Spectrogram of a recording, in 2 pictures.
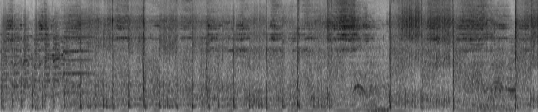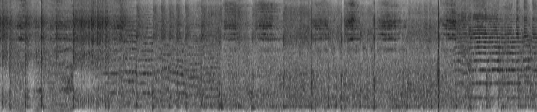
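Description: Military marching band playing brass instruments over a steady marching beat on bass drum and drums.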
